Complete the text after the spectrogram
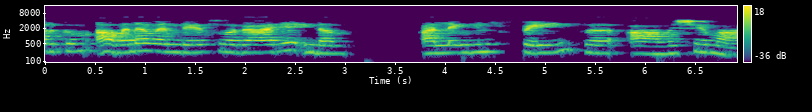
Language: Malayalam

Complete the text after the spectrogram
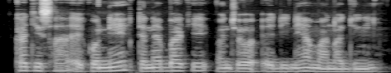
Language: Masai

